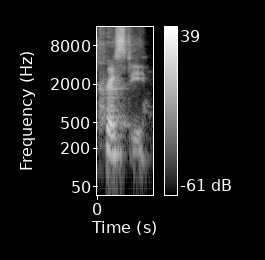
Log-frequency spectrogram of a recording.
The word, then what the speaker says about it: Christie: And just so you know, my name is just Christie. No N. Just Christie. It's spelled all right except for that N. The N is silent in her name.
